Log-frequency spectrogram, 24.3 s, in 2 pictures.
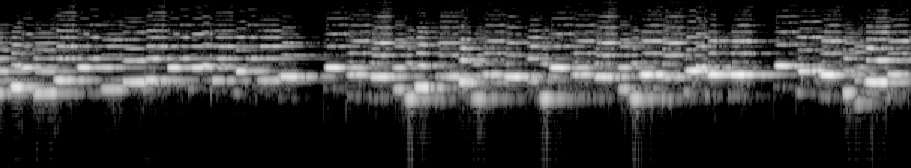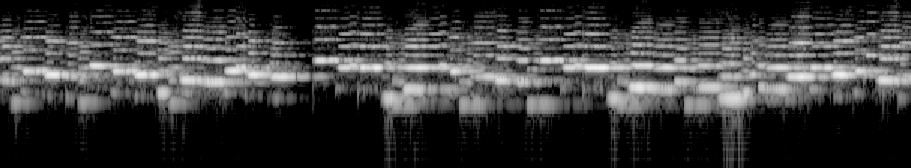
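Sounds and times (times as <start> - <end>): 
pastorale for solo flute: 0.0 - 24.2.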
